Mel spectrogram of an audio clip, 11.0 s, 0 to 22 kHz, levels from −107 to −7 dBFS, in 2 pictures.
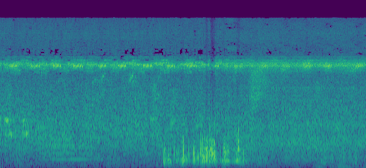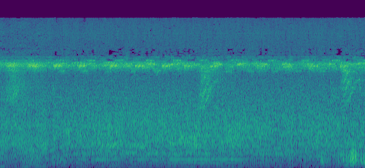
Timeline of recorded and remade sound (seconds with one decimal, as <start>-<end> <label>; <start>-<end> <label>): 0.0-3.4 recorded; 3.4-6.2 remade; 6.2-11.0 recorded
